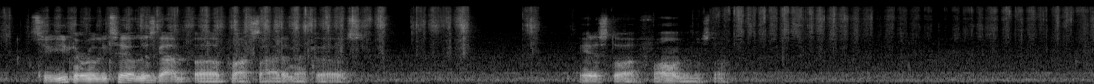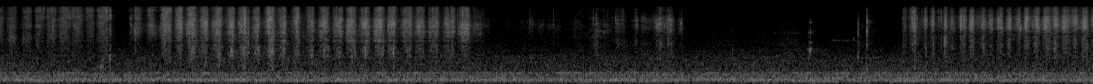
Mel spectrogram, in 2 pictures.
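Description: A toothbrush scrubs rapidly against a small hard object.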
